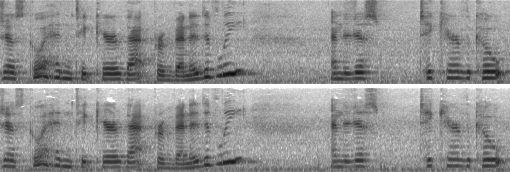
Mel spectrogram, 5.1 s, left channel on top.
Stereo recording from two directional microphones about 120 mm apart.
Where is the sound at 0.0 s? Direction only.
40° left (ahead or behind).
